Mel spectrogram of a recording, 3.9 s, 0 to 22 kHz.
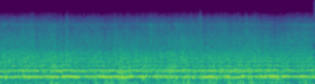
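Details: Steady low humming from a colony of wild Asian honey bees, located during a 2022 Thai honey hunt. The buzz stays even and unbroken for the whole stretch, rising and falling only slightly in loudness.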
